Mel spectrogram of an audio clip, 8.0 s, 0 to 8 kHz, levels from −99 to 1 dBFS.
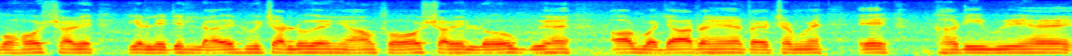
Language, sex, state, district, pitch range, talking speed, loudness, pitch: Hindi, male, Haryana, Charkhi Dadri, 125-135 Hz, 180 wpm, -16 LUFS, 130 Hz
